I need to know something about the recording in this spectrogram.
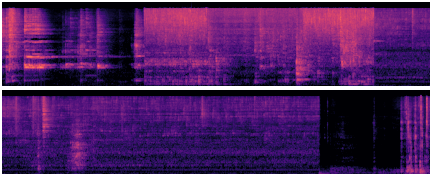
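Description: Refrigerator door water dispenser running into a large Stanley tumbler. A few clinks of the cup come first, then a steady rush of water that drops to a quieter flow with a low hum about halfway through, and it stops near the end.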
